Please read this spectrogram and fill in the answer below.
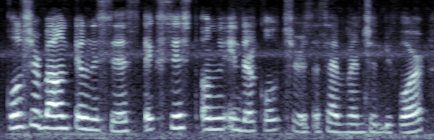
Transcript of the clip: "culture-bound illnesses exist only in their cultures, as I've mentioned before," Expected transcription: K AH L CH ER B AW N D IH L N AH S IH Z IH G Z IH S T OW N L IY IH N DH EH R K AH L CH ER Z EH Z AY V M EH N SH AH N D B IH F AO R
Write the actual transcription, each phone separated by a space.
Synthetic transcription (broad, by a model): K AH L CH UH B AW N D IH L N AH S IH S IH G S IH S T OW N L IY IH N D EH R K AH L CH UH S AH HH AY V M EH N SH AH N D B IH F AO R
